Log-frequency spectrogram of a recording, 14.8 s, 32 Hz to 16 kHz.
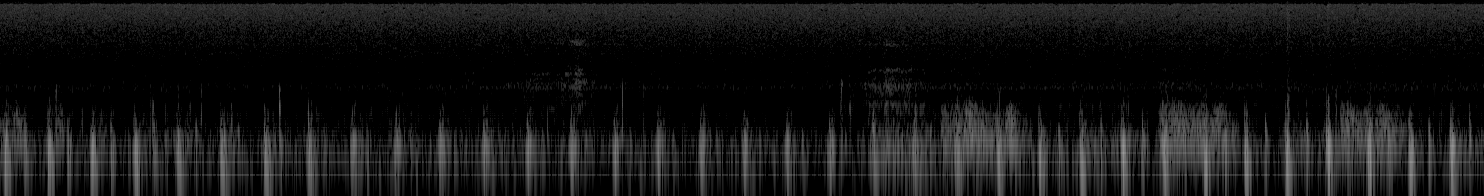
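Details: Strong, regular heartbeat with loud thumping beats throughout, about 70 beats per minute, faint low background hum; heart sounds strong throughout.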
